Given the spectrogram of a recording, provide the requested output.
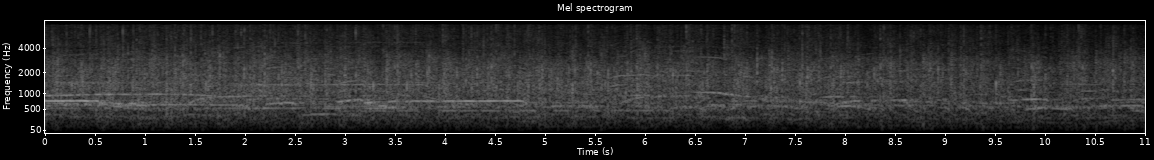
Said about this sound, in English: Let's clap our hands right now. Let's clap our hands right now. Come Come on, let's really clap our hands right now.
